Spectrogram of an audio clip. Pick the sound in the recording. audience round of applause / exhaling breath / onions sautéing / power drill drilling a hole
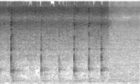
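onions sautéing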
